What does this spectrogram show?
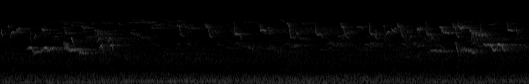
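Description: Several birds chirping and singing at once: many short, overlapping high calls.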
